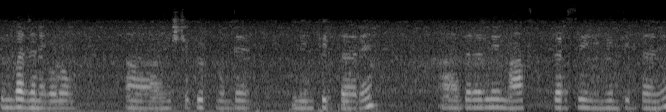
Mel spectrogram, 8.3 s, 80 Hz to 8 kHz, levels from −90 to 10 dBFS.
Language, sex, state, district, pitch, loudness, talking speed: Kannada, female, Karnataka, Mysore, 190 Hz, -35 LUFS, 85 wpm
